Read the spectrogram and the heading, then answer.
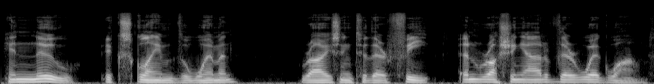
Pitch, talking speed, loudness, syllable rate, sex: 100 Hz, 130 wpm, -18 LUFS, 4.0 syllables/s, male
